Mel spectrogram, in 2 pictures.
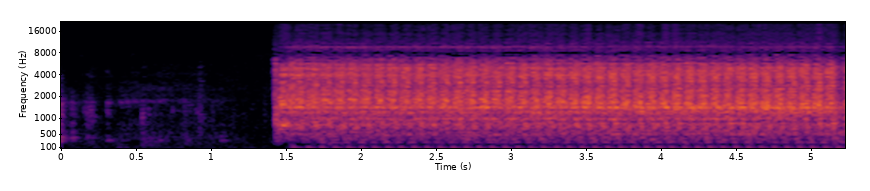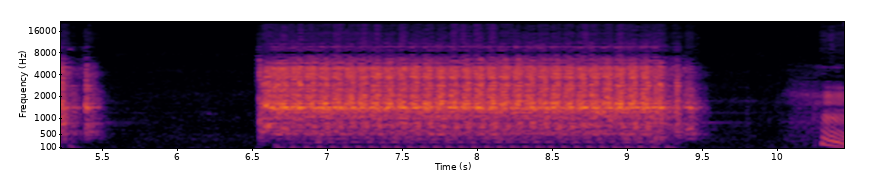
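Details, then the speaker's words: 2006 Keeway F-ACT 50 scooter, premixed fuel, being revived after long storage, starter fluid used: two fast, even starter bursts of about four seconds each, engine never catches; spark not yet checked, possible no spark; crank no-start. "i don't know if that's doing it because see how that's all bubble in there that means probably not the right spot to hook that into probably got no spark too"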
